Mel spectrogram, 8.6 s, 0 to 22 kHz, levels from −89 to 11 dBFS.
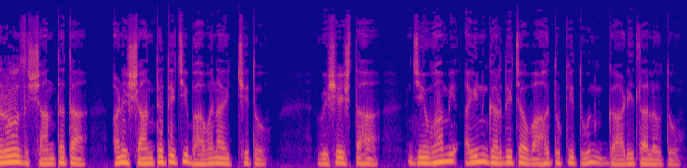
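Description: Harsh, crackling edges break onto the loudest peaks of the speech at 0.00–0.24 s, 0.75–0.91 s, 1.48–2.34 s, 2.72–2.76 s, 4.24–4.28 s and 5.29–5.54 s, just before "मी ऐन गर्दीच्या वाहतुकीतून". This is likely microphone overload. The peaks push up to about 4 dB past the converter's limit and have their tops flattened. The damage is worst in the opening burst, where a large share of the waveform is cut off.

At 2.16 s, partway through the third distorted stretch, voice and background drop together by about 3 dB in a single step. This is likely the microphone volume stepped down, as the call software reacts to the clipping by lowering the input level.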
